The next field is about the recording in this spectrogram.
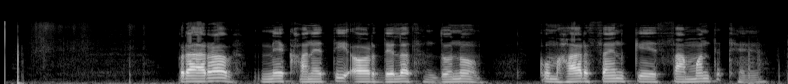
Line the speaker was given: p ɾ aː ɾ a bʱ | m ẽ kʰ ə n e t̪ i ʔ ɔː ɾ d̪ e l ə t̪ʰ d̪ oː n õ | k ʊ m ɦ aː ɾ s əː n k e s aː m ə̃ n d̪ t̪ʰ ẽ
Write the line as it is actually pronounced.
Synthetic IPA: p ɾ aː ɾ ə bʱ | m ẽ kʰ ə n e t̪ i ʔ ɔː ɾ d̪ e l ə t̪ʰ d̪ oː n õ | k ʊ m ɦ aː ɾ s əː n k e s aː m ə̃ n t̪ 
